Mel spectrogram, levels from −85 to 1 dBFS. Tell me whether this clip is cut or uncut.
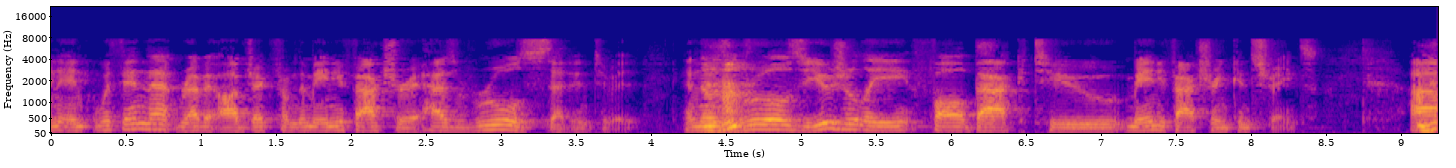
uncut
